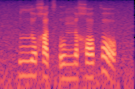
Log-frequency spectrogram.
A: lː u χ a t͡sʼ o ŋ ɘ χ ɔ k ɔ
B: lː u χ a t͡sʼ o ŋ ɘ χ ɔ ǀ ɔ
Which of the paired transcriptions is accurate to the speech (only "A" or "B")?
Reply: A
